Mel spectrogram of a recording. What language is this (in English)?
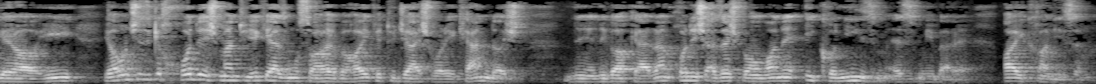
Persian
